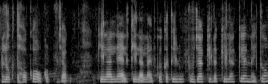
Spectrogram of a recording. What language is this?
Maithili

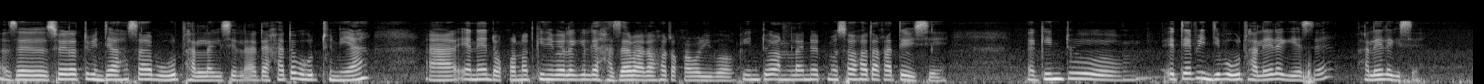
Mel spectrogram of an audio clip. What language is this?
Assamese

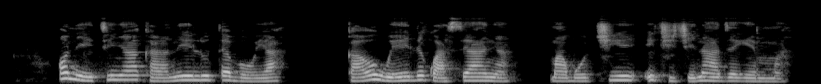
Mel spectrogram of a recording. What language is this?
Igbo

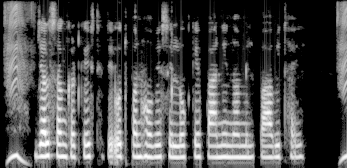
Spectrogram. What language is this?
Magahi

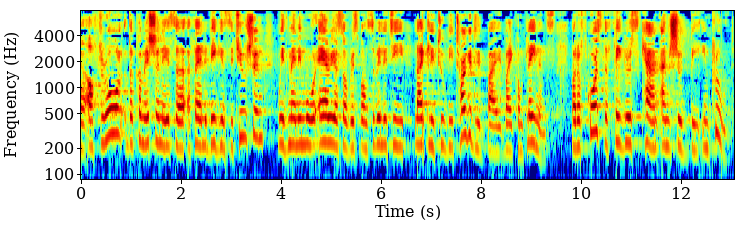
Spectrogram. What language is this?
English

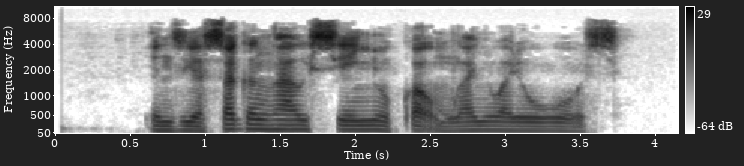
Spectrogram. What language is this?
Kinyarwanda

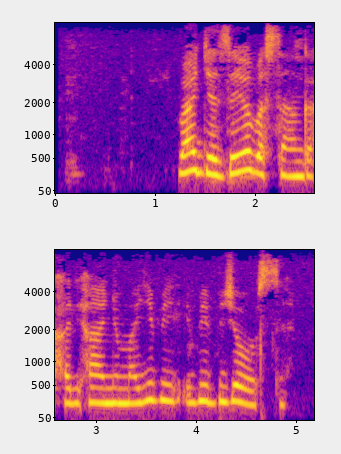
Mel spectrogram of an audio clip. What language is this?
Kinyarwanda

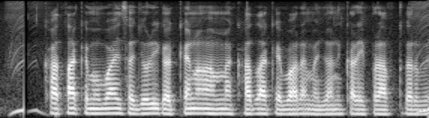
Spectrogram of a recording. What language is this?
Maithili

